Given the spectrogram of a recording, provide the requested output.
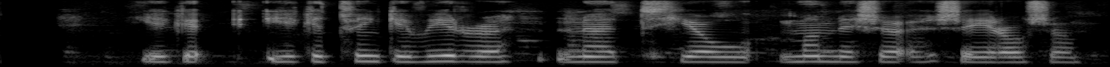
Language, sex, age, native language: Icelandic, female, 12, Icelandic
